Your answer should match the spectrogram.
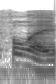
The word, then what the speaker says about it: fil-A: remember how it's spelled it is pronounced just like filet as in filet of fish or um fet Min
